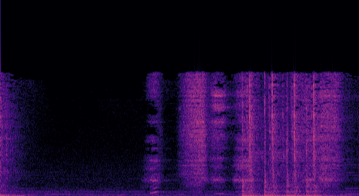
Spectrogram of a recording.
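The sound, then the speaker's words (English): A quick series of firm knocks on a round door with a large copper knob, coming in a rapid burst after a brief breathy sound, with a low rumble underneath and no talking. “They anxiously knocked on the door.”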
